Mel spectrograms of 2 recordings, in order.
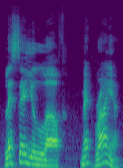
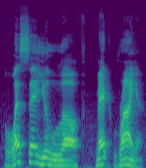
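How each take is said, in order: First: The sentence is said at a fast pace. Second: The sentence is said at a normal pace.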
